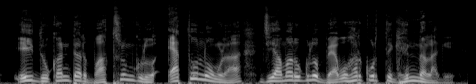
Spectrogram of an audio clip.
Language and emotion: Bengali, disgusted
